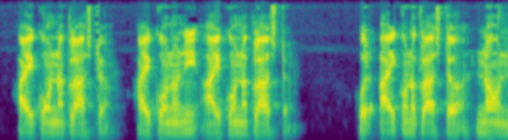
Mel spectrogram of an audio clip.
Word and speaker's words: iconoclast: तो जो सही तरीका इस वर्ड को प्रोनाउंस करने का वो है आइकोनोक्लास्ट, आइकोनोक्लास्ट, आइकोनोनी, आइकोनोक्लास्ट, और आइकोनोक्लास्ट नाउन है।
